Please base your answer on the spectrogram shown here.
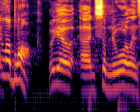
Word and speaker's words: LeBlanc: That is a silent C, not a hard C. And I'm going to continue to talk about this until the LSU voice gets it right. LeBlanc.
